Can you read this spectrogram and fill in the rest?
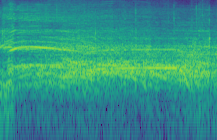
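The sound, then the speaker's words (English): A large crowd at the White House cheers loudly and steadily as Joe Biden signs the Respect for Marriage Act, a dense wash of voices with scattered whoops rising above it, sustained without pause for about two seconds. “Here's Joe Biden today signing the Respect for Marriage Act before a large crowd at the White House.”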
